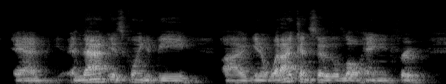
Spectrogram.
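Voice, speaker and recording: A man with an American accent, heard with audible room echo. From California. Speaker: design researcher and presenter. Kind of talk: presentation and Q&A.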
